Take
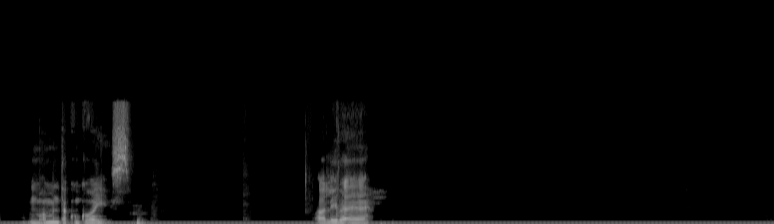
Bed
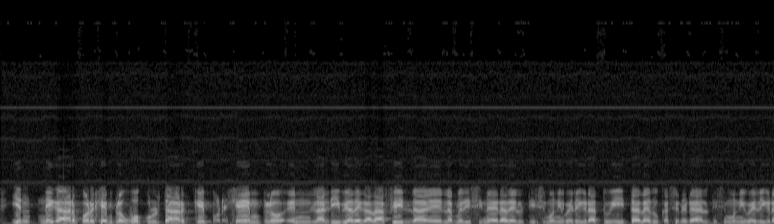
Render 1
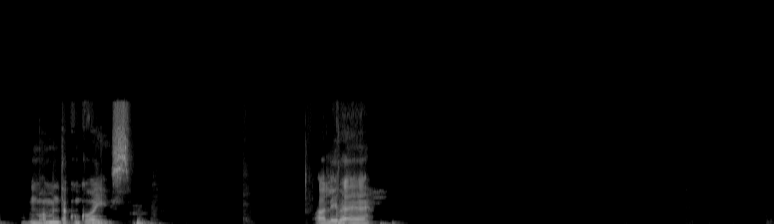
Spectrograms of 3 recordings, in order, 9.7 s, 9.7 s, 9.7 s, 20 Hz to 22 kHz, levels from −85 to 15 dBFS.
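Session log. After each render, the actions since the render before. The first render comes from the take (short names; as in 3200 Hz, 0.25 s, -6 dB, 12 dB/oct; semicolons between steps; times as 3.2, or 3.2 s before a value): notches 60/120/180/240/300 Hz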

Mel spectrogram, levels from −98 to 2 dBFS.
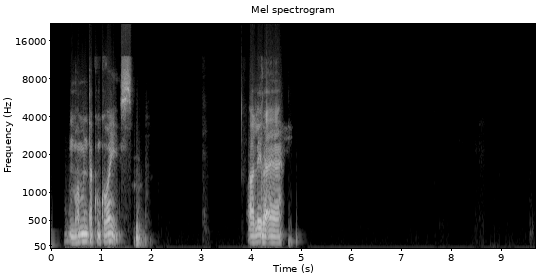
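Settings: sample leveller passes 1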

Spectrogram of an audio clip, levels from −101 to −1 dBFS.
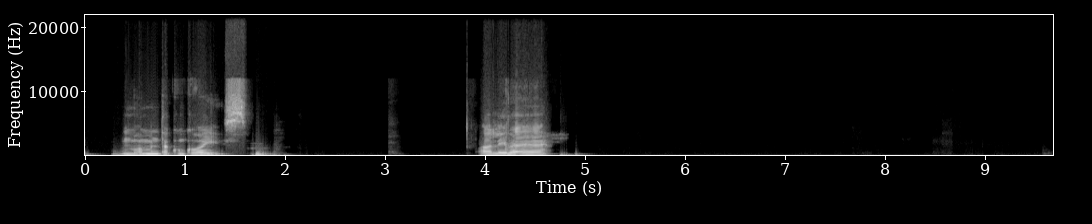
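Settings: nothing audible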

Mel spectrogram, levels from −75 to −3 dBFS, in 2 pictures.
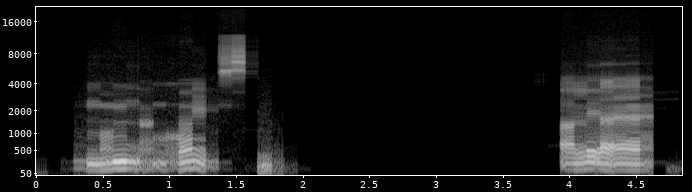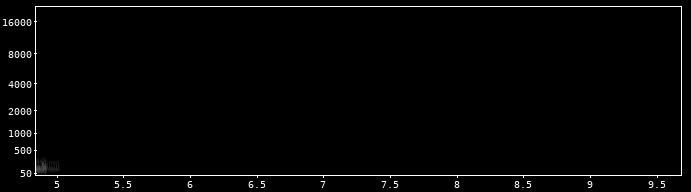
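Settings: stepped spectrum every 0.1 s; in parallel at -5 dB: bit-crush 7-bit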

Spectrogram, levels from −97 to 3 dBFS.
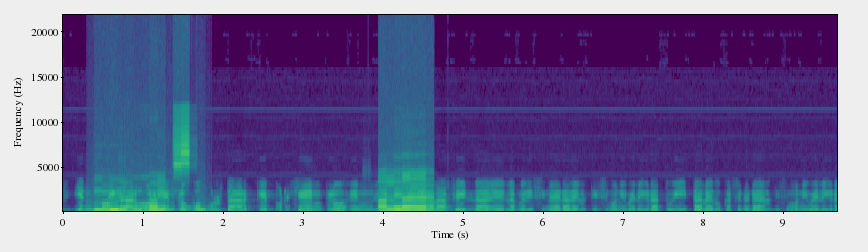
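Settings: add bed -11.5 dB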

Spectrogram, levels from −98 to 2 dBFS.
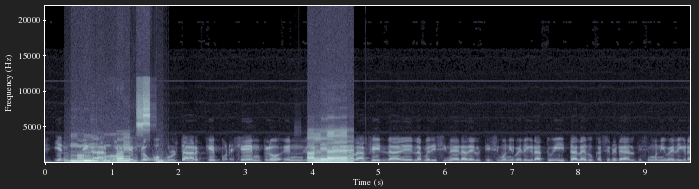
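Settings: gain +4 dB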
